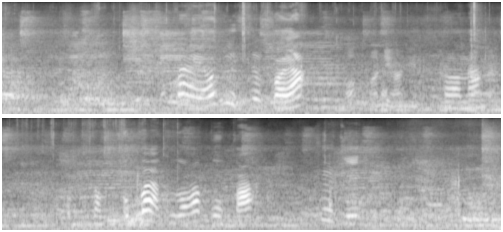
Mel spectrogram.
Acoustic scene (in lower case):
cafe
